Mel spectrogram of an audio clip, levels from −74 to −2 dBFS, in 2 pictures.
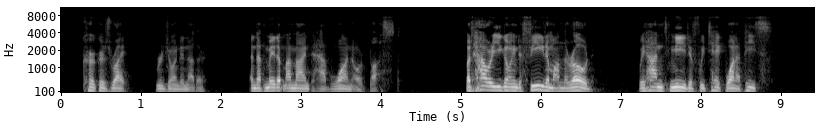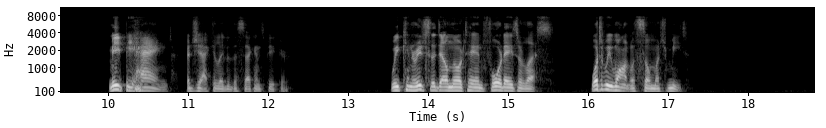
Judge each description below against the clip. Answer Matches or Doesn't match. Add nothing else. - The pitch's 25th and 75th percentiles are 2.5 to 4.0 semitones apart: Doesn't match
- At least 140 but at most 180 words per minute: Doesn't match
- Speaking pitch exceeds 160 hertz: Doesn't match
